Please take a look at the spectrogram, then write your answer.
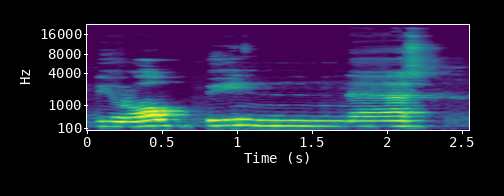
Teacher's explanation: تو اگر آپ غور کریں، را کو پر زبر ہے، را کو پر زبر، تو را کو پر پڑھیں گے، یعنی کہ موٹا پڑھیں گے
